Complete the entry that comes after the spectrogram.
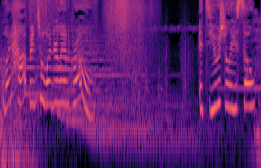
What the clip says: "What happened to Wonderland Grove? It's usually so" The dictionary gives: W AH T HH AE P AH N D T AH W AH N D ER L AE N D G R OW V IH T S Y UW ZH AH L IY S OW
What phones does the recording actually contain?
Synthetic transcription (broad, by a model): W AH T HH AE P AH N T AH W AH N D ER L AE N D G R OW IH T S Y UW ZH L IY S OW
